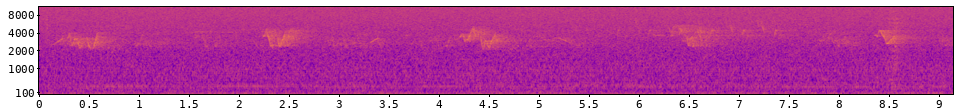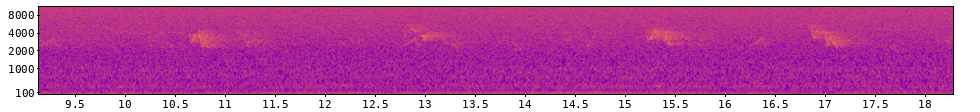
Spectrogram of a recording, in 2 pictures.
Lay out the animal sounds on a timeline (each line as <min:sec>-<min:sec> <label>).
0:00.1-0:18.3 Red-eyed Vireo (Vireo olivaceus)
0:05.9-0:07.8 Ovenbird (Seiurus aurocapilla)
